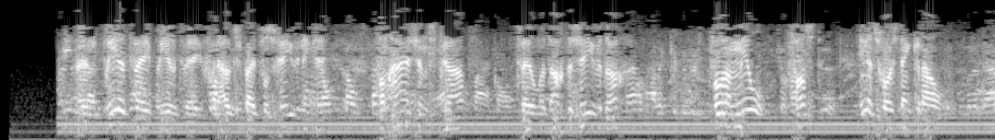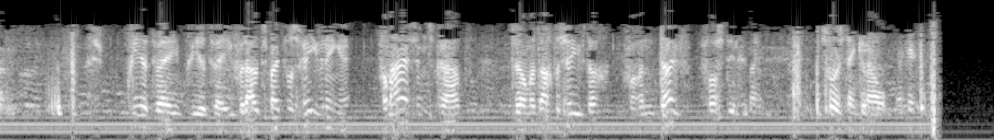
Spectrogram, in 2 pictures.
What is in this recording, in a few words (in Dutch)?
stemmetjes; Scanners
